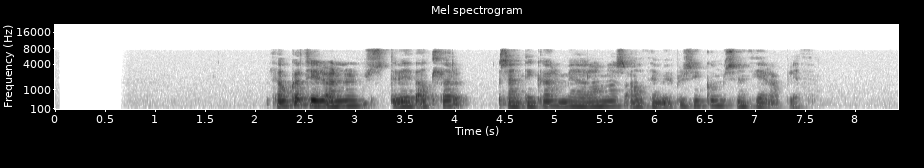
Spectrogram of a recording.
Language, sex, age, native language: Icelandic, female, 50-59, Icelandic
